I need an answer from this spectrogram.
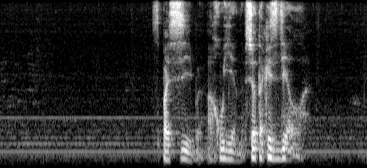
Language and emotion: Russian, angry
